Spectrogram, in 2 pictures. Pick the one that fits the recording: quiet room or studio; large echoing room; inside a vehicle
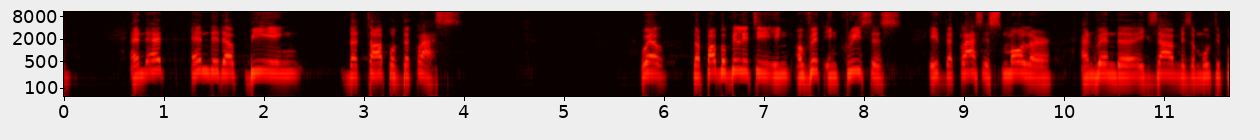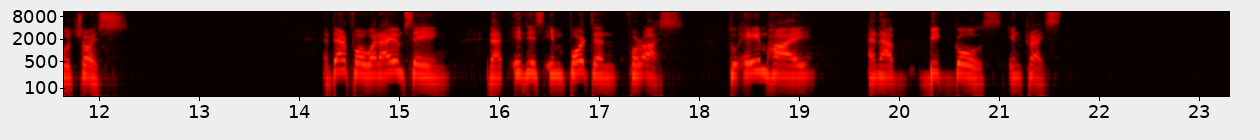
large echoing room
